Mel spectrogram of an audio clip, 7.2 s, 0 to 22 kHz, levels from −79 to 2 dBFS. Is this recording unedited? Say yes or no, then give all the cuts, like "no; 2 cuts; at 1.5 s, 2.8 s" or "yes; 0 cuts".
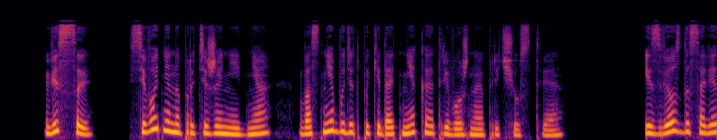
yes; 0 cuts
